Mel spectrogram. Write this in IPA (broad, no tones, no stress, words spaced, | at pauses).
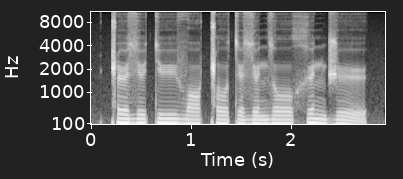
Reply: ǁøzy tyːvɔː ǁoːtʏzʏnzoː xʏ nd͡ʒʏː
